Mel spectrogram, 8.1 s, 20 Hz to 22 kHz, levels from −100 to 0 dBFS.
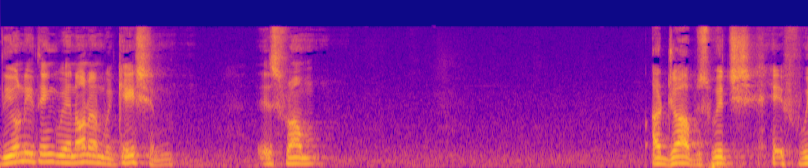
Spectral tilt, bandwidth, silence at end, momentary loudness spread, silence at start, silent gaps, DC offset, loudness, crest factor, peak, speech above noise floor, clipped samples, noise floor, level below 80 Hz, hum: -4 dB/octave; 12 kHz; 0 s; 11 LU; 0 s; none; under 0.1%; -17 LUFS; 20 dB; 0 dBFS; 29 dB; under 0.1%; -47 dBFS; -44 dBFS; none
